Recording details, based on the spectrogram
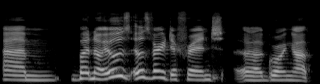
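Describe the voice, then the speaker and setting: A woman's voice: medium pitch, animated, fairly quick, sharp tone. A young woman with an international-school accent, chatting casually as a podcast guest with lots of filler words. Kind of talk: casual chat.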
